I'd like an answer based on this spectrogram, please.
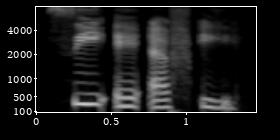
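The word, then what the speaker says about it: café: accent on the correct letter in the word c-a-f-e the pronunciation is cafe answer in the comment section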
